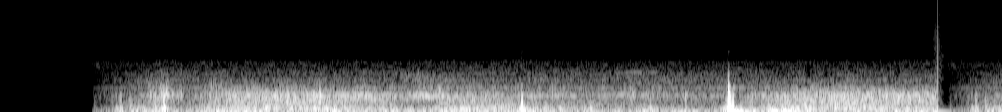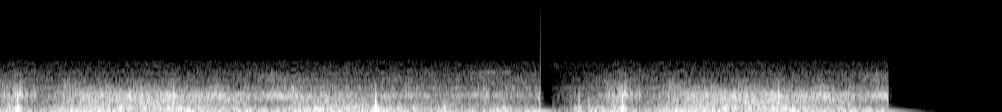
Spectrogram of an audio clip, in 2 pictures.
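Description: Soft, low rushing breath sounds through a stethoscope with no wheeze or crackles: normal lung sounds.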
